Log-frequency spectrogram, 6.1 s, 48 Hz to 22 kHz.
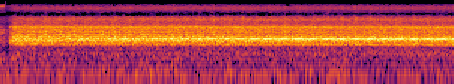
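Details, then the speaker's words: JVC GR-SXM330 Super VHS-C camcorder after repair of an e03 error and clicking fault, in fast forward: a smooth, steady whir with no clicking. Normal tape transport. "That's how one of these should sound. Not like, you know, clicking, clicking, clicking."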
